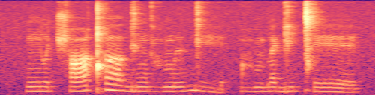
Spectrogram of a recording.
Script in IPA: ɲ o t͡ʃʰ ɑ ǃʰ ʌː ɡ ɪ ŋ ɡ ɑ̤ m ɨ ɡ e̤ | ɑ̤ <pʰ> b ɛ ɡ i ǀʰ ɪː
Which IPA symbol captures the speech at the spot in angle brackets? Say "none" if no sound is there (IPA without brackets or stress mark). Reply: m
